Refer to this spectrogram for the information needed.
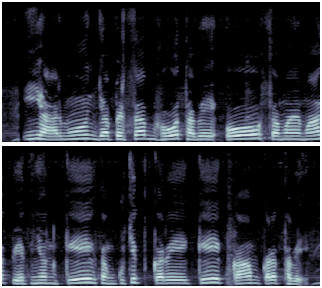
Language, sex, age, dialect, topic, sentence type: Bhojpuri, male, 18-24, Northern, agriculture, statement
